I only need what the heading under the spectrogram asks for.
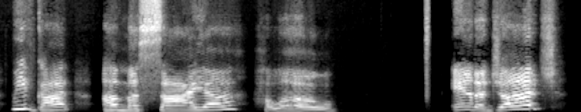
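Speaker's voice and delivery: loud screaming full of excitement. Announcing the archetypes that came up together, excited screaming. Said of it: "I'm sorry I'm screaming".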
